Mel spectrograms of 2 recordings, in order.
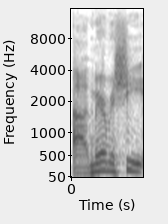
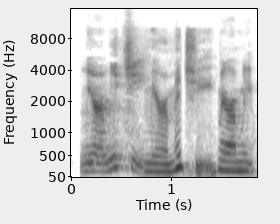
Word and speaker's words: Miramichi: Miramichi is an indigenous name, so I don't know if there people have trouble pronouncing it. Miramichi, Miramichi.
